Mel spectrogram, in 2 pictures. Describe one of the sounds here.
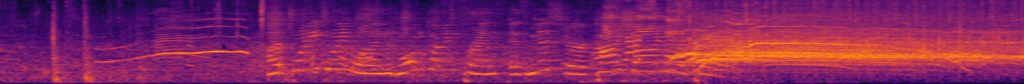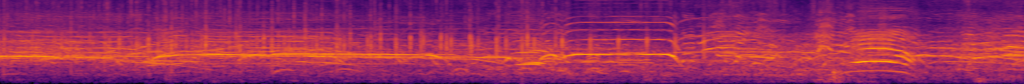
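Young women shout and squeal excitedly close by.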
